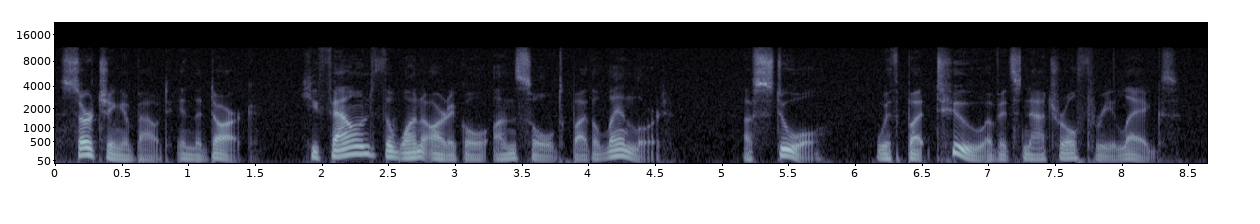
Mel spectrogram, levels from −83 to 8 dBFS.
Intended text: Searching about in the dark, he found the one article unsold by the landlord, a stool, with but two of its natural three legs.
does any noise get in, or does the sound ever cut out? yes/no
no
